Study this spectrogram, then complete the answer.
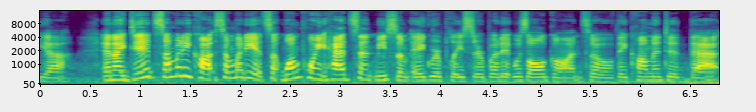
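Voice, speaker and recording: Bright and sharp in tone, a woman with an East Coast US accent talks at a moderate pace and medium pitch. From US East Coast. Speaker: vlogger. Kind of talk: casual live stream chat. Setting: live stream. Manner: halting, many fillers and restarts.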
